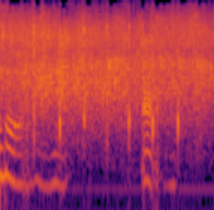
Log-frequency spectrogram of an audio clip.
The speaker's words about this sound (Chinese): 对对对，大家鼓掌。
